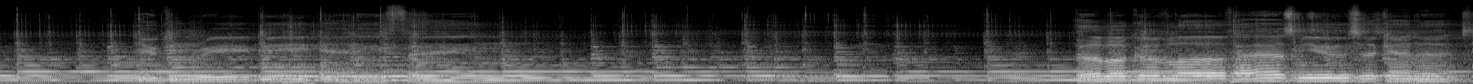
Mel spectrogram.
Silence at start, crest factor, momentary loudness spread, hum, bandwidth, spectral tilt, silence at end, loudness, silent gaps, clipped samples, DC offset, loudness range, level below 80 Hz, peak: 0 s; 14 dB; 11 LU; none; 15.5 kHz; -7 dB/octave; 0 s; -18 LUFS; none; under 0.1%; 0.2%; 9 LU; -40 dBFS; -2 dBFS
